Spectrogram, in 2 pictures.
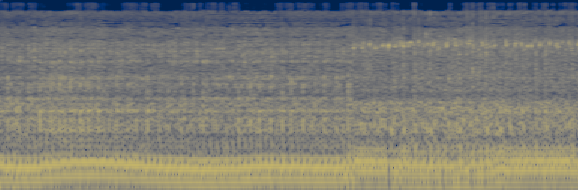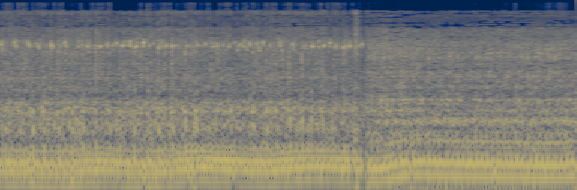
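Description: Firm, even diesel clatter at idle that picks up briefly and settles back smoothly, with no knocks or misfires; it sounds healthy.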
